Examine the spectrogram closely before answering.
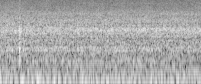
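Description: Steady low hum with an even hiss over it, running unchanged: constant kitchen background noise by the stove.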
